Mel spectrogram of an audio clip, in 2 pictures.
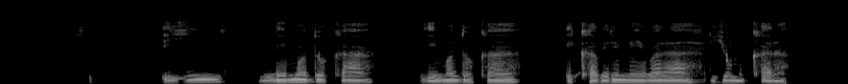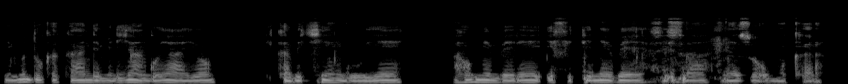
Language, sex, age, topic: Kinyarwanda, male, 25-35, finance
